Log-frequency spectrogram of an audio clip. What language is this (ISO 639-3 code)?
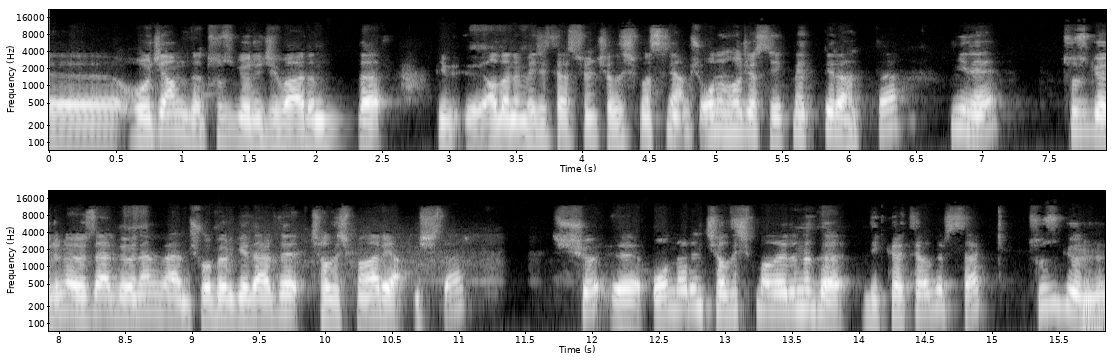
tur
